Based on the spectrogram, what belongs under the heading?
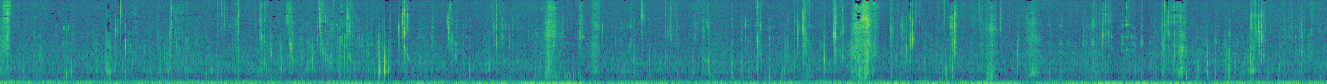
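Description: Close-miked eating of a golden crumb-coated bun with a soft yellow filling: many small crunches and wet mouth clicks while chewing, over a steady low hum.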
